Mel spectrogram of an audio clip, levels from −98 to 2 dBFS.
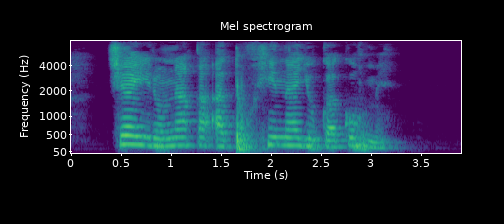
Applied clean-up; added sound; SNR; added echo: none; none; none; reverberation time 0.3 s.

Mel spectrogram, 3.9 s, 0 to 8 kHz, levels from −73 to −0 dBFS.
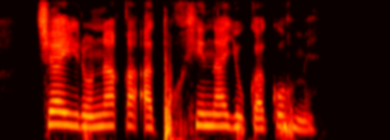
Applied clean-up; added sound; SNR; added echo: none; none; none; none.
